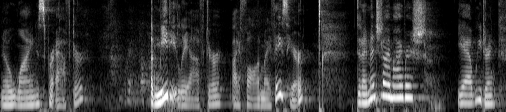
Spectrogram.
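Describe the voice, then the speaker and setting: A woman with an American accent and fairly low pitch, very wide pitch swings, and long, frequent pauses, amid noticeable background noise and audible room echo. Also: moderate pace. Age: 50s. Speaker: amateur stand-up comedian. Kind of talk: stand-up. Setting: stage with audience.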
